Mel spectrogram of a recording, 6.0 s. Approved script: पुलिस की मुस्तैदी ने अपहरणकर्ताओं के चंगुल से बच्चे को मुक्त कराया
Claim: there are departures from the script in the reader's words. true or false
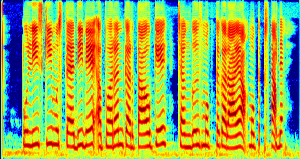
true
